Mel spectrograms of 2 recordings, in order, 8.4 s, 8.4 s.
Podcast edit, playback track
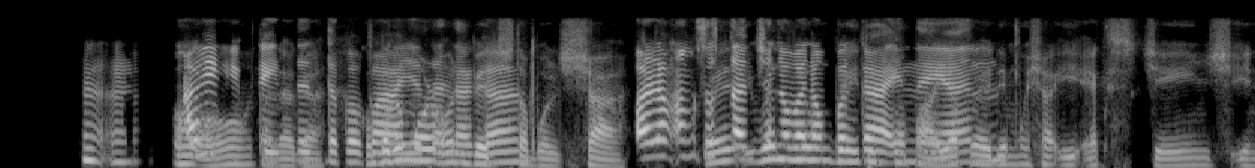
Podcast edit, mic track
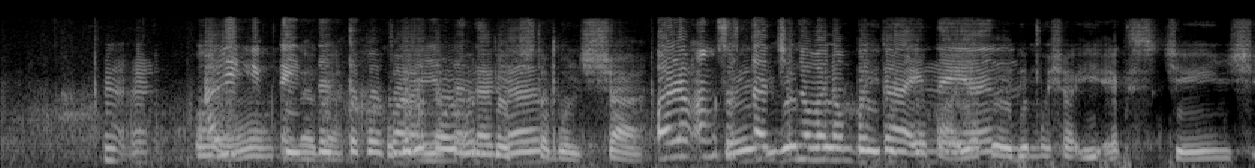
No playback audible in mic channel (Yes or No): No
